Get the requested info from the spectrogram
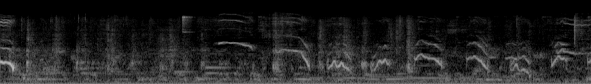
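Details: Whining from a litter of five pups: a run of thin, downward-bending squeals, arched and repeated about twice a second in the second half, over a low steady household hum.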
